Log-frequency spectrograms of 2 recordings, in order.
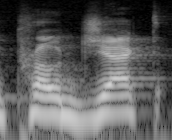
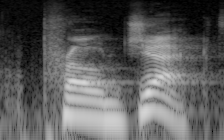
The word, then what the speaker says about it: project: project project okay so my voice goes up on the second part of the word because with verbs the stress is on the second part okay now as a noun this word sounds like project project with a noun two syllables the stress is at the beginning okay so a project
